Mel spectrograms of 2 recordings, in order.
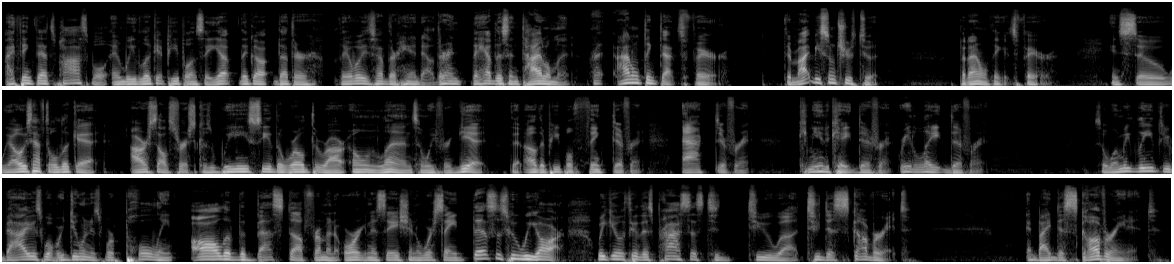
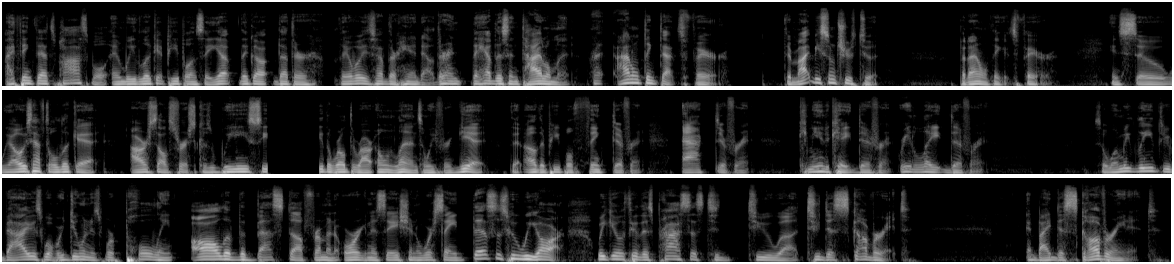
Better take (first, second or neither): first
